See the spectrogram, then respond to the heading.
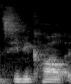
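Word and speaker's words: Si'Bickall: And CB Call is spelled S-I apostrophe B-I-C-K-A-L-L.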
